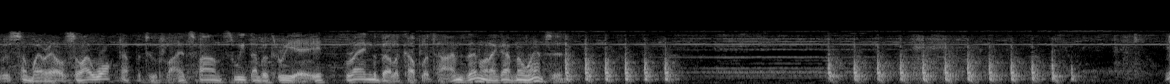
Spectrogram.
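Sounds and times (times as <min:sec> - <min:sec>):
speech: 0:00.1 - 0:06.1
heavy pounding on a door: 0:05.6 - 0:06.8, 0:08.2 - 0:10.9.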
